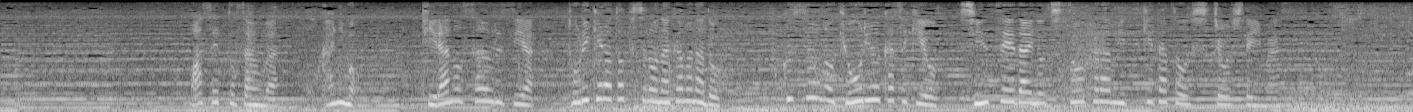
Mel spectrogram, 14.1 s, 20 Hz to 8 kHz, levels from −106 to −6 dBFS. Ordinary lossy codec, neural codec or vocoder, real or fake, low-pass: none; none; real; 7.2 kHz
